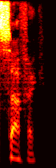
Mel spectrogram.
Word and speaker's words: Suffolk: I think it's Suffolk. – Yeah. yeah I think the L is silent.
